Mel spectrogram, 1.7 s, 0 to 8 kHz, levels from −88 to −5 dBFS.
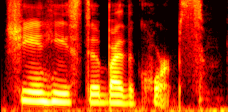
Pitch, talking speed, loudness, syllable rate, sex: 180 Hz, 245 wpm, -16 LUFS, 5.4 syllables/s, female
